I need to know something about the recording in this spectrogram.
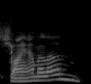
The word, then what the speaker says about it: Shyamalan: I think it's Shyamalan but I don't say Shyamalan Shyamalan I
